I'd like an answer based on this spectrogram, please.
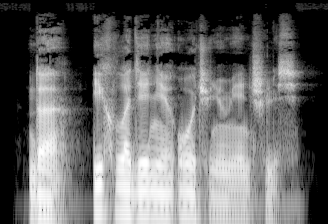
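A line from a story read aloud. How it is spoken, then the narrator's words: Wistful sigh. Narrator (Russian): Арагорн, словно вспомнив, о чем-то вздохнул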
